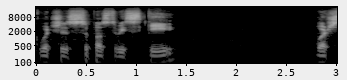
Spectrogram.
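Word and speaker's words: 好き: is supposed to be ski, which sounds like skiing. It's actually the characters for s and ki, but they pronounce it as ski.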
